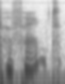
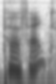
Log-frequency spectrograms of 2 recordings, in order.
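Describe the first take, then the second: First: The stress is on the second syllable. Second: The stress is on the first syllable. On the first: To make something flawless. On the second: Something is flawless.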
